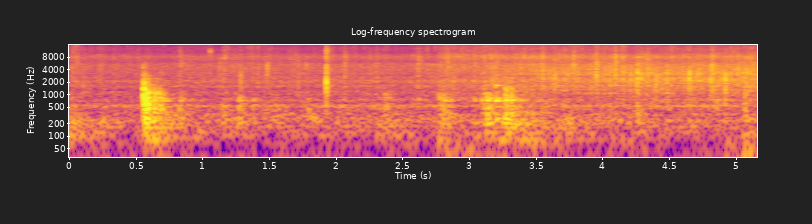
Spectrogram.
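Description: Sliced red and white onions sizzling in hot coconut oil in a frying pan as they start to brown, with a spatula stirring them and knocking on the pan a few times. About three seconds in the sizzle grows louder as halved cherry tomatoes are tipped into the pan.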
